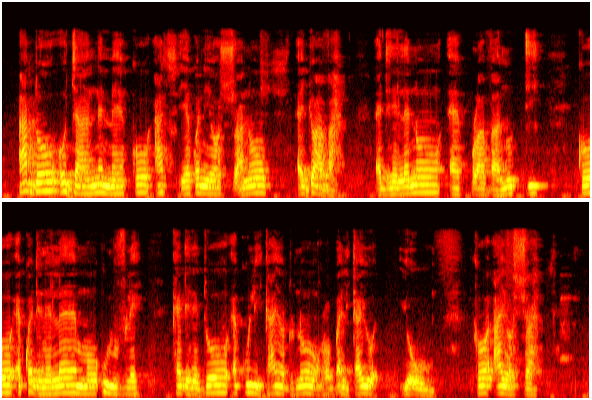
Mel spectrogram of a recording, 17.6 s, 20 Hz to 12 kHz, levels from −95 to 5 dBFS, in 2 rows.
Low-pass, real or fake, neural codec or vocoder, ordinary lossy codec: 7.2 kHz; real; none; AAC, 64 kbps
